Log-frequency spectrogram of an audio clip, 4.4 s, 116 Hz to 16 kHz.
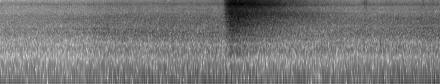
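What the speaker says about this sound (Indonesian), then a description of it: "Ini konvoy bus NPM V83." Buses in a convoy at Alang-Alang Lebar bus terminal, a loud continuous engine rumble with a sharp hiss of air brakes partway through, no talking.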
